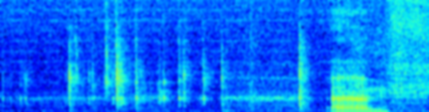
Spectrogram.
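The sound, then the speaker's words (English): Faint tapping on a computer keyboard, a few irregular soft clicks at a quiet level, then a brief voice near the end. “I need to click off this Bam Margera page”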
